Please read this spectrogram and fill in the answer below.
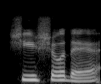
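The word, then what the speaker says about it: शीर्षोदय: One is Shirshodaya and the other is Prishtodaya. Am I pronouncing it that correctly? Absolutely correct.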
